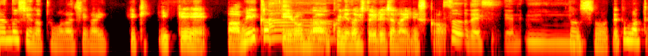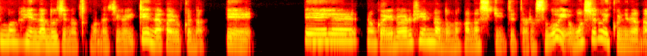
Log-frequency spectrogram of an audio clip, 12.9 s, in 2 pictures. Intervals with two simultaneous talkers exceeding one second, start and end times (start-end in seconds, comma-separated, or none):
none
